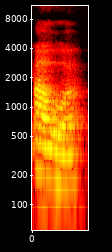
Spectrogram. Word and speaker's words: hour: If the word starts with a vowel sound, use an hour. Because the H is silent, so it starts with a vowel sound.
